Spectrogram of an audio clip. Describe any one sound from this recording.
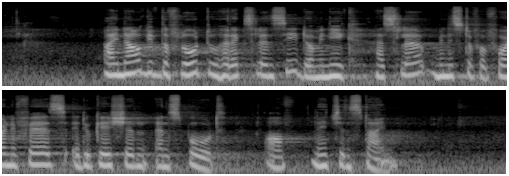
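An elderly woman speaks calmly into a microphone, heard through a loudspeaker in a large hall.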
